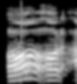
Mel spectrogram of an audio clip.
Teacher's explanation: अ और आ का उच्चारण होता है कंठ से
